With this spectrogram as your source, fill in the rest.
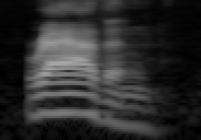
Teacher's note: its pronunciation shifted forward in the mouth to the familiar sound of ah as in bad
